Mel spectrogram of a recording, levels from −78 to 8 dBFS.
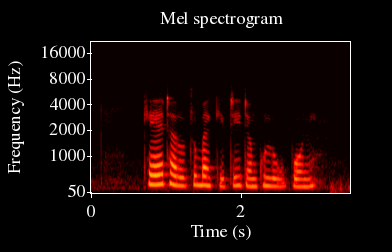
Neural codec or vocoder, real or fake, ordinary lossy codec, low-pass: none; real; none; 7.2 kHz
